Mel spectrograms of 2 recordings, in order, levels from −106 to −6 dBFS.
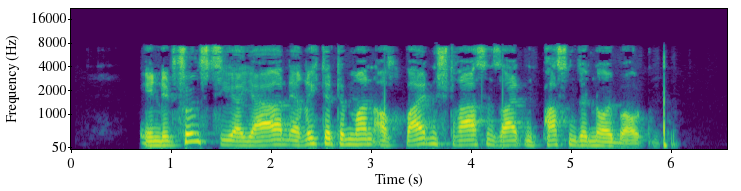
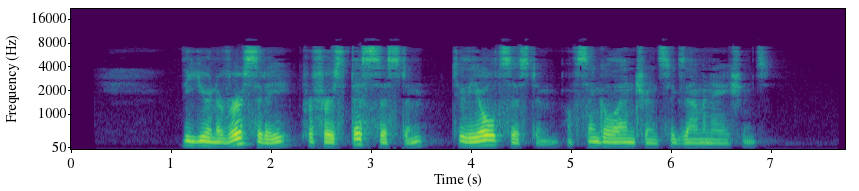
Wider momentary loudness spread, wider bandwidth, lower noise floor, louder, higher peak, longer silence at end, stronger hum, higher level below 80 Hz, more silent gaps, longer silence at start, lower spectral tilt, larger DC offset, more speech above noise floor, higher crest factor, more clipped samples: second, 6 LU vs 17 LU; about the same, 7.8 kHz vs 7.6 kHz; second, -76 dBFS vs -85 dBFS; first, -16 LUFS vs -28 LUFS; first, -2 dBFS vs -8 dBFS; second, 0.55 s vs 0.8 s; neither; first, -54 dBFS vs -80 dBFS; neither; second, 0.7 s vs 1.15 s; about the same, -4.5 dB/octave vs -4.5 dB/octave; neither; about the same, 59 dB vs 57 dB; second, 16 dB vs 22 dB; neither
